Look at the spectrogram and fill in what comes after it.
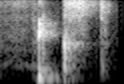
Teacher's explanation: When there is no vibration, like fixed, no vibration, so the ed that follows is pronounced as t.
